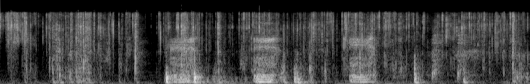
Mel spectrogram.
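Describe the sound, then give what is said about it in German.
Plastic film is torn and peeled off a boxed game during an unboxing. Loud, irregular crinkling and crackling comes in several crunchy surges with short pauses, and no one talks. “Ich hasse Folien. Ja, ihr könnt gerade auch sehen, er packt eine Folie auf.”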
